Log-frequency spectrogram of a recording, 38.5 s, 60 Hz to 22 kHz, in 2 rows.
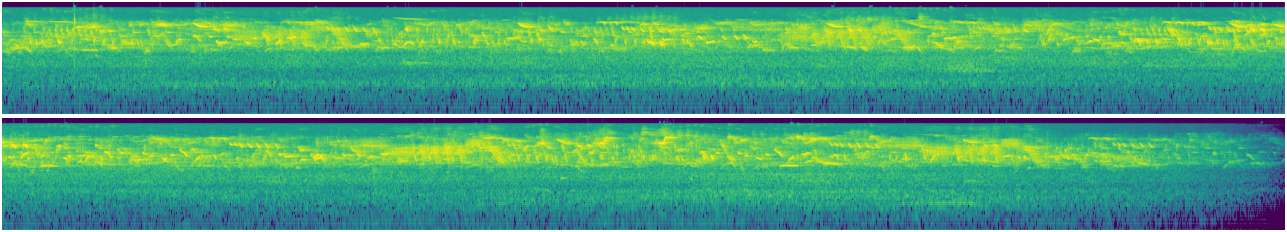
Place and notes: Badegasse, Bad Berka, Deutschland - Beneath the Park Floor
*Stereophony AB (length 365mm)
Varied bird vocalizations, drones of cars and aircraft.
Recording and monitoring gear: Zoom F4 Field Recorder, RODE M5 MP, AKG K 240 MkII / DT 1990 PRO.
Thüringen, Deutschland, 9 May 2020, ~15:00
